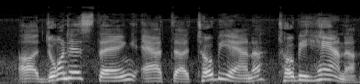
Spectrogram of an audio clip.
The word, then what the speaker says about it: Tobyhanna: But this is G doing his thing at Tobyhanna. I got to pronounce that right, like Hannah Montana. Tobyhanna State Park.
